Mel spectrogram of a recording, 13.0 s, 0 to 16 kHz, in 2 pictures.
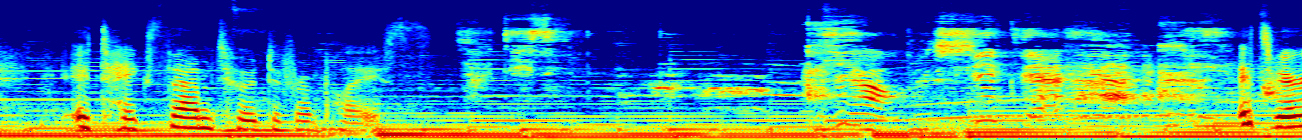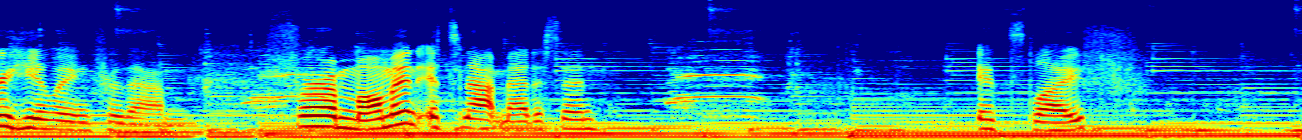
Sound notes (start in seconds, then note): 3.2 rooster crowing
